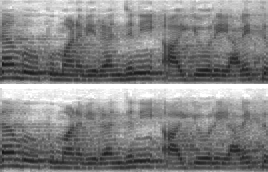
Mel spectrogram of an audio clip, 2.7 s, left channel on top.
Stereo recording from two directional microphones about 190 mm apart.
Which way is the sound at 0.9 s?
10° left (ahead or behind).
